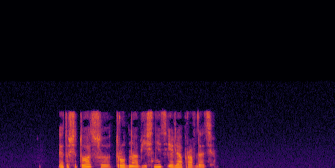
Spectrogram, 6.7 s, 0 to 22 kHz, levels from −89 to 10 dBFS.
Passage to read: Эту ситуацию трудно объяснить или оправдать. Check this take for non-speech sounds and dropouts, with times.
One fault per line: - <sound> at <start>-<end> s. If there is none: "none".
none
